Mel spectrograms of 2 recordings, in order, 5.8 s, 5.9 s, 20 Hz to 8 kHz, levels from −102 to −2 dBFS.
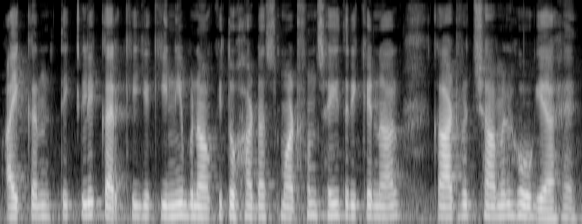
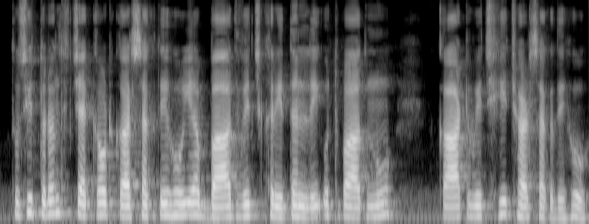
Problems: constant background noise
